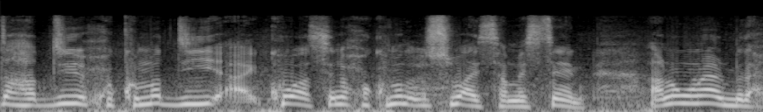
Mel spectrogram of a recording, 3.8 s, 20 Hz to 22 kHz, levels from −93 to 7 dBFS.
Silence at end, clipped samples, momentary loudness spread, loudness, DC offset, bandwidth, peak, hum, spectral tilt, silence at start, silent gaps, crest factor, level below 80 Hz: 0 s; under 0.1%; 4 LU; -19 LUFS; under 0.1%; 13.5 kHz; -6 dBFS; none; -5 dB/octave; 0 s; none; 14 dB; -36 dBFS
